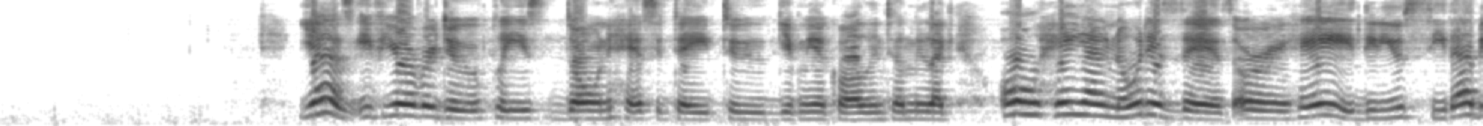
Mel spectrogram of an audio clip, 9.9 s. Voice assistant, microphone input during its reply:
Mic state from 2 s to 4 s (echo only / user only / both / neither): echo only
